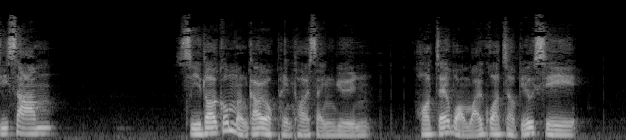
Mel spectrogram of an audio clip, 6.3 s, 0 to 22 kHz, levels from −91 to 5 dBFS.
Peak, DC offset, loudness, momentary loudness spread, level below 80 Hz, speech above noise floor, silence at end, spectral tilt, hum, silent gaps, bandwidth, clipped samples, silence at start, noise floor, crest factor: -10 dBFS; under 0.1%; -27 LUFS; 10 LU; -56 dBFS; 38 dB; 0.5 s; -5 dB/octave; none; none; 15 kHz; under 0.1%; 0 s; -63 dBFS; 18 dB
